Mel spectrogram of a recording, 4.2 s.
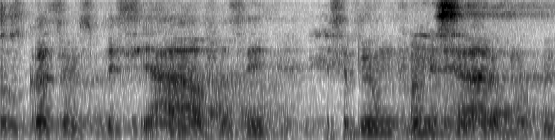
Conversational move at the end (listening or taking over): listening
